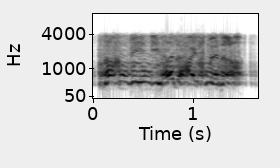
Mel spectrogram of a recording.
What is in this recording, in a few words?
dialog, dialogs german; War Thunder; midway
